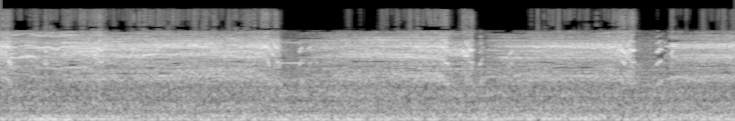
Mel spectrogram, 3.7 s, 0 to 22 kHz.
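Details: Peregrine falcons at a Madrid nest, 29 April 2016, with the mother arriving with food for the chicks; a near-continuous rasping, screaming call, broken by only a few brief pauses.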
